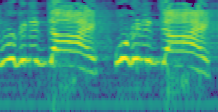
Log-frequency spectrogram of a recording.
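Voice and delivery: put-on boy crying for daddy in the storm; crying child. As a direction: play the scared little son calling his dad. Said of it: "He says".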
